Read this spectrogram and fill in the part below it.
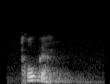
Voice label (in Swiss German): "trucke", alsace; meteo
